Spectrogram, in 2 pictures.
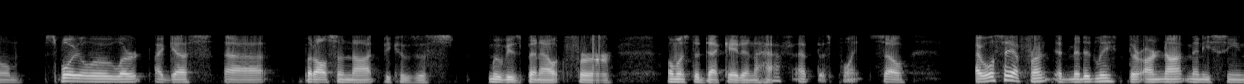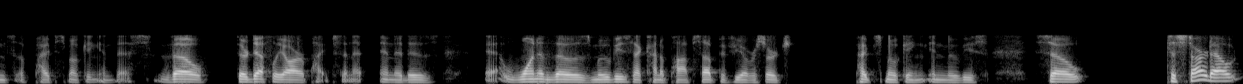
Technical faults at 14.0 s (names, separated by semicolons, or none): none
